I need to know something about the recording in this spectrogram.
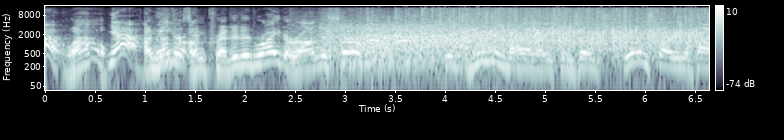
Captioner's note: laughter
